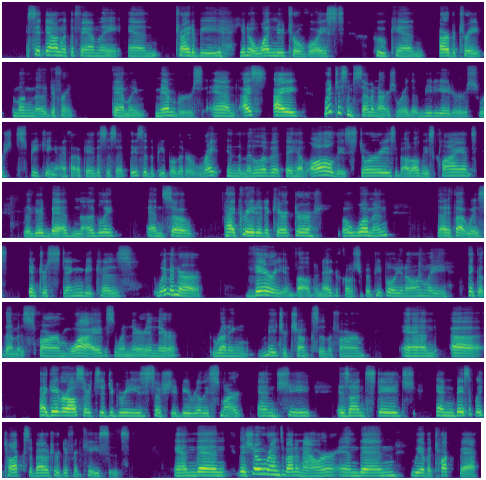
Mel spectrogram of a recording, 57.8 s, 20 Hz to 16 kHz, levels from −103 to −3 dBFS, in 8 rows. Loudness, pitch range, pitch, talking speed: -31 LUFS, 180-215 Hz, 200 Hz, 155 wpm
